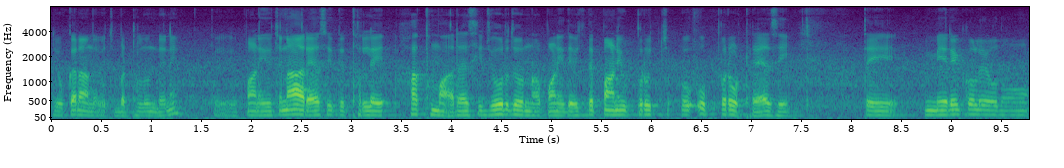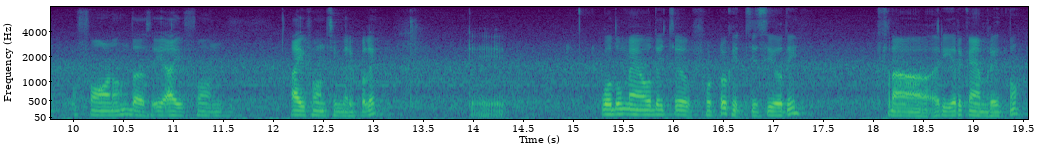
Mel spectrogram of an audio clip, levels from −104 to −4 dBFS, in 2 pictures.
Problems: background sounds at intervals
